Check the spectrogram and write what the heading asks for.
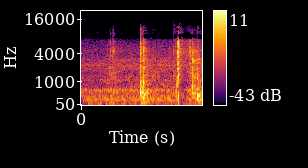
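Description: Hard plastic clacks as an air hockey mallet knocks a small 3D-printed plastic figure across an air hockey table. There are two sharp hits, one a little past the middle and one at the very end.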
